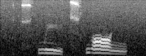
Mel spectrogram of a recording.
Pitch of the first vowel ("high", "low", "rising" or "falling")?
falling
